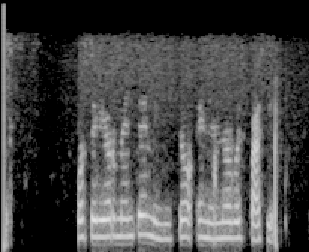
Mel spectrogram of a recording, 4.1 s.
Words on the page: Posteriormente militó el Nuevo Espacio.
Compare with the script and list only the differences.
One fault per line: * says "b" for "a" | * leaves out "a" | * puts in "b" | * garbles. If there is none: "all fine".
* puts in "en"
